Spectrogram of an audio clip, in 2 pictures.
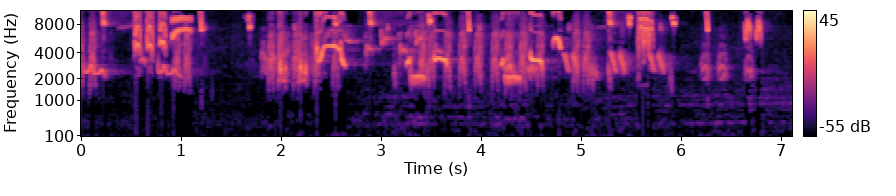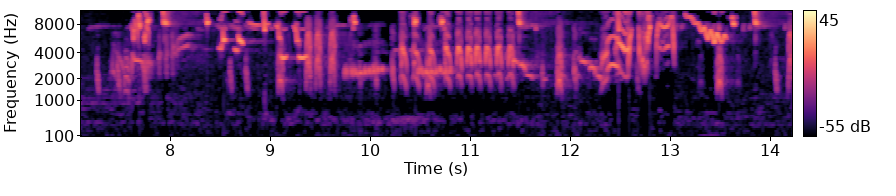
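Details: Thrush morning song used to attract birds for hunting; long run of high twittering phrases mixing sharp chirps, rattling trills and occasional clear whistled notes, steady and lively throughout.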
